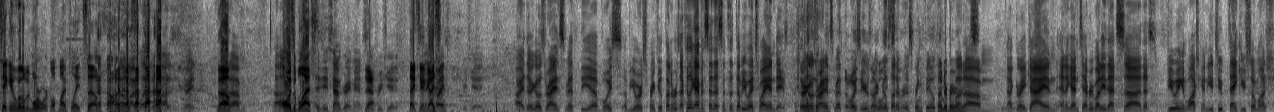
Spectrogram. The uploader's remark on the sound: SRG Live at White Lion Brewery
